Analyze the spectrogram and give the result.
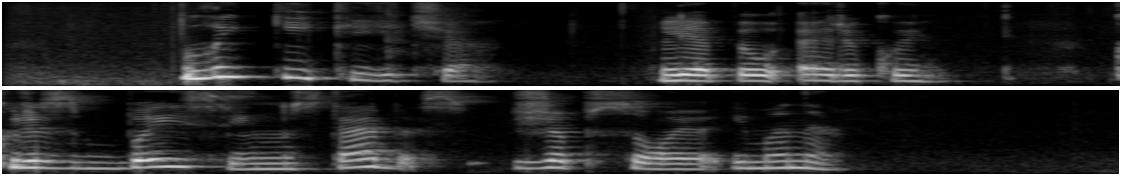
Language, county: Lithuanian, Vilnius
